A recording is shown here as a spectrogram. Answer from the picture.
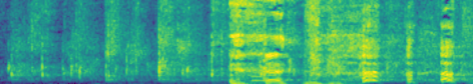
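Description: An audience votes by applause on a question: a crowd claps briefly, then breaks into loud whoops and high, swooping cheers over continued clapping.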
